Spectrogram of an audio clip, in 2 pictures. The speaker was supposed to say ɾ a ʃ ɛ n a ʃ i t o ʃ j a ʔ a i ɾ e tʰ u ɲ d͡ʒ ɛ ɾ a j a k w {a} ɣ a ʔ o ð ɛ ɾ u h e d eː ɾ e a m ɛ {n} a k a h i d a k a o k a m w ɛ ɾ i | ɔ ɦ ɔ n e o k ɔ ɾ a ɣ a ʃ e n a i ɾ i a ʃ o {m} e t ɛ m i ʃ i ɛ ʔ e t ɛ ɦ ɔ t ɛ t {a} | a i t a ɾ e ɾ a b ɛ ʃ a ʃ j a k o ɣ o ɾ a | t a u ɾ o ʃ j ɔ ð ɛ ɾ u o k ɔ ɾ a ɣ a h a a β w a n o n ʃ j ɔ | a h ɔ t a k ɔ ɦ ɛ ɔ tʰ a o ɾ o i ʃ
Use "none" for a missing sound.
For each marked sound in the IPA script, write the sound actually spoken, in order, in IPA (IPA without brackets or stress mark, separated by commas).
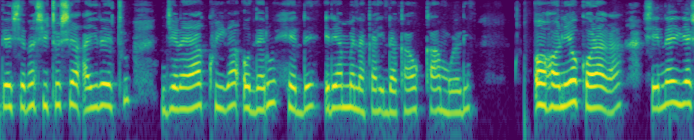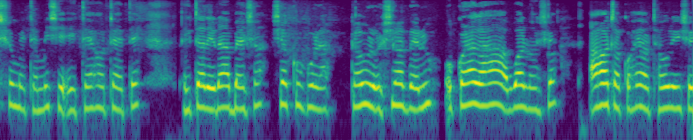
i, n, m, ɛ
